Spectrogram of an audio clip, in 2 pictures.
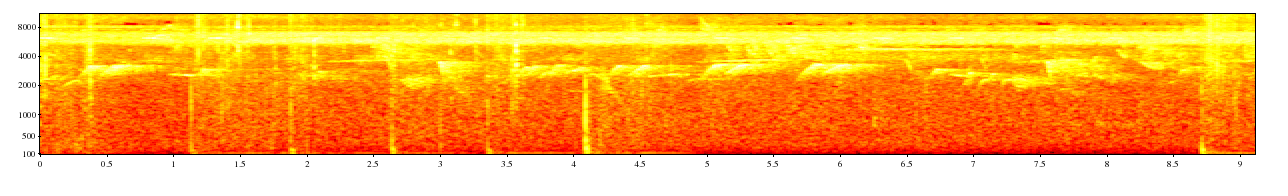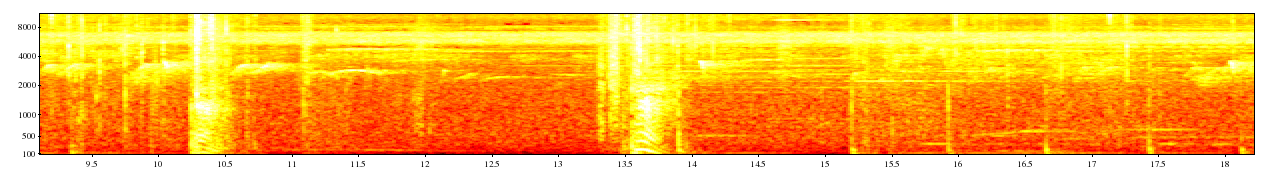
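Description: Leaves rustle as a climber moves through tree branches.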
